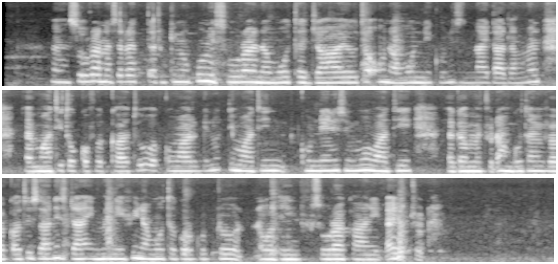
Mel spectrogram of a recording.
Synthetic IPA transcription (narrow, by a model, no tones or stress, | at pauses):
suːɾaːnɐsɪrːɐt̪ːɪɐɾɡɪnʊkʊnsuːɾaːnɐmo̞ːt̪ɐd͡ʒɐhaːjo̞ːt̪ɐʔʊnɐmo̞ːnːɪkʊnɪsɪnːaːɪd̪aːlɐmːɐnmaːt̪iːt̪ɔkːɔfɐkːaːt̪ʊɐkːɐmaːɐɾɡɪnʊt̪ːɪmaːt̪iːnkʊnːe̞ːnɪsɪmːoːmaːt̪iːɡɐmːɐt͡ʃːuːᶑaːŋɡʊːt̪ɐmiːfɐkːaːt̪ʊɪsaːnɪsd̪aːnɪmːɐniːfɪnɐmoːt̪ɐɡɔɾɡʊd̪ːoːwɐliːnsuːɾaːkɐːʔɐniːᶑɐd͡ʒɛt͡ʃːuːᶑɐ̥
